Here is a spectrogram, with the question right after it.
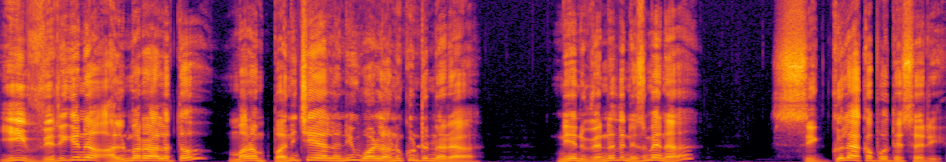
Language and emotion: Telugu, disgusted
